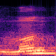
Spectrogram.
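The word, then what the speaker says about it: mort: m o r t this T would be silent in this case but we will pronounce this T also later I will let you know how to use it this T will be pronounced but not in past participle case but when we will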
